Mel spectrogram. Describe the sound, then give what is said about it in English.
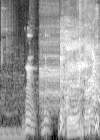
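A short, low electric buzzer drone, pressed with a finger, sounds for about half a second, then cuts off as loud, animated voices take over for the rest of the moment. “You know, your buzzing abilities, you know? I'm buzzing.”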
